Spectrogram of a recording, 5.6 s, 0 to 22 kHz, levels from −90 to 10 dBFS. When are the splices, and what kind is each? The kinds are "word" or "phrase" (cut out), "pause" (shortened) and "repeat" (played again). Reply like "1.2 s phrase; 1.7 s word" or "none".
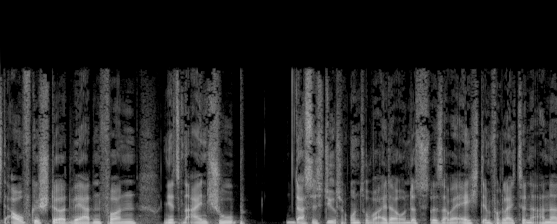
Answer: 1.8 s word; 3.4 s word; 4.3 s word

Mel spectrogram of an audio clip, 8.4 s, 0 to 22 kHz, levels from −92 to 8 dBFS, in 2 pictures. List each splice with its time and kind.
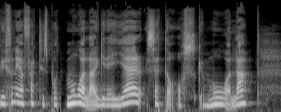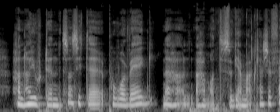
0.9 s phrase; 2.2 s word; 3.0 s word; 5.2 s word; 6.6 s pause

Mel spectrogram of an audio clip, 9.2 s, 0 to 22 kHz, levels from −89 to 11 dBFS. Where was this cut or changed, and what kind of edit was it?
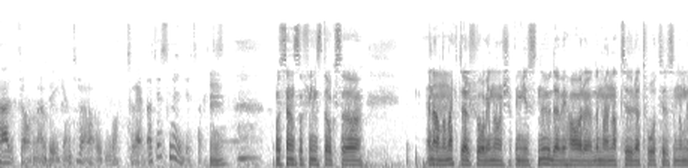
3.5 s pause

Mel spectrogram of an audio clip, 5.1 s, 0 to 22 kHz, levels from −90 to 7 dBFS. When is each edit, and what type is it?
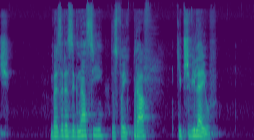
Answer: none

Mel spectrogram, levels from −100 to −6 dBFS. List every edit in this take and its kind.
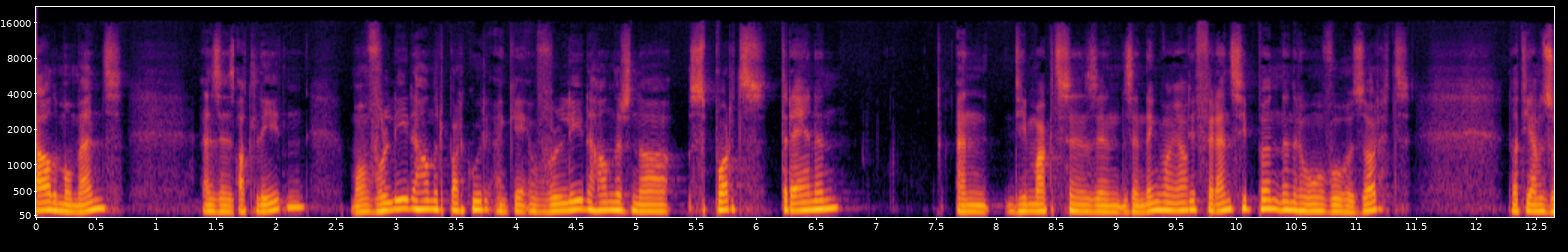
1.6 s phrase; 9.6 s phrase

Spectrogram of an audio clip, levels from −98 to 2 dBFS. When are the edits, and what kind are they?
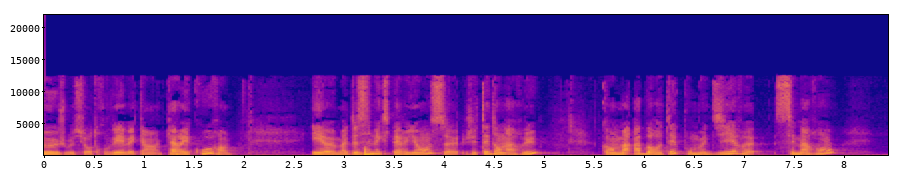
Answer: none

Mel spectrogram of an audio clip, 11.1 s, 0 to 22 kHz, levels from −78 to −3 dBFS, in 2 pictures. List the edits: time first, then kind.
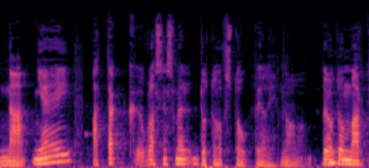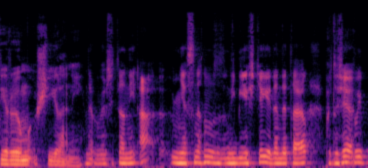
none

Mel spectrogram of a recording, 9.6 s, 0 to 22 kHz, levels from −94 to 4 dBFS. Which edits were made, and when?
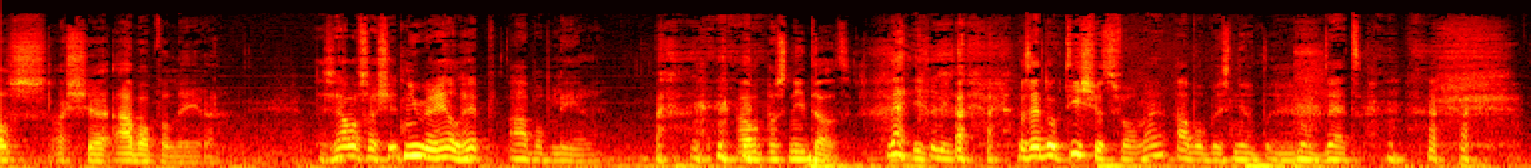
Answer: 2.5 s word; 5.8 s word; 8.1 s word

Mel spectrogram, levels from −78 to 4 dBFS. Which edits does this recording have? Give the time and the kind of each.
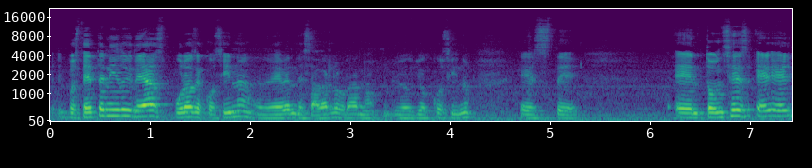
none

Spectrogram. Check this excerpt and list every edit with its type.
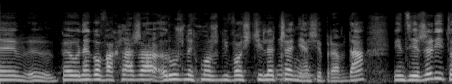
none

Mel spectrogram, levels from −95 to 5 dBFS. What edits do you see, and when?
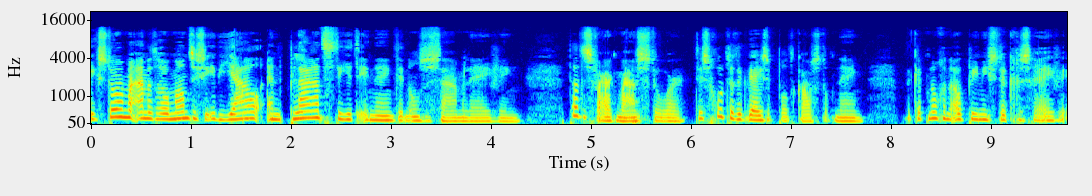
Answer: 1.9 s word

